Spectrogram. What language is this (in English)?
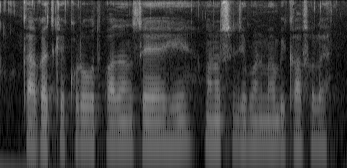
Maithili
